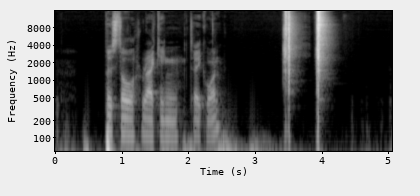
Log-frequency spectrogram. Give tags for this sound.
9mm; Chambering; Empty; Firearm; FX; Gun; handgun; Loading; OWI; Pistol; Racking

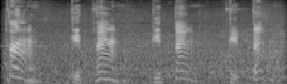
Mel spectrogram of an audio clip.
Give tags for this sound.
Amsterdam; Central-Station

